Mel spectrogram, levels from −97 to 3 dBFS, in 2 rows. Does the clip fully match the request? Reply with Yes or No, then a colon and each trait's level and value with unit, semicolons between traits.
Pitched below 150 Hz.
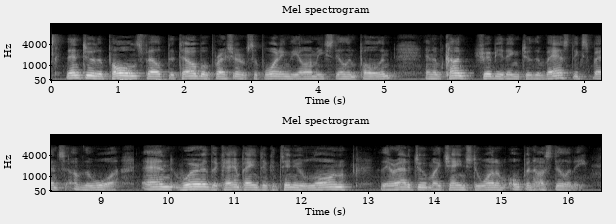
Yes: low, 135 Hz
